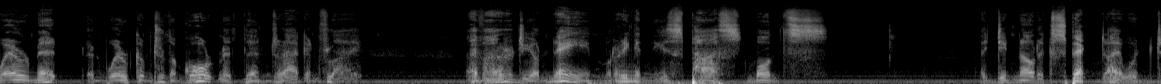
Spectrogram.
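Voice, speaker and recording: A man's put-on character voice, rumbling and very deep, at a very slow pace with long, frequent pauses over clear background noise. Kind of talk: formal, ceremonial.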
